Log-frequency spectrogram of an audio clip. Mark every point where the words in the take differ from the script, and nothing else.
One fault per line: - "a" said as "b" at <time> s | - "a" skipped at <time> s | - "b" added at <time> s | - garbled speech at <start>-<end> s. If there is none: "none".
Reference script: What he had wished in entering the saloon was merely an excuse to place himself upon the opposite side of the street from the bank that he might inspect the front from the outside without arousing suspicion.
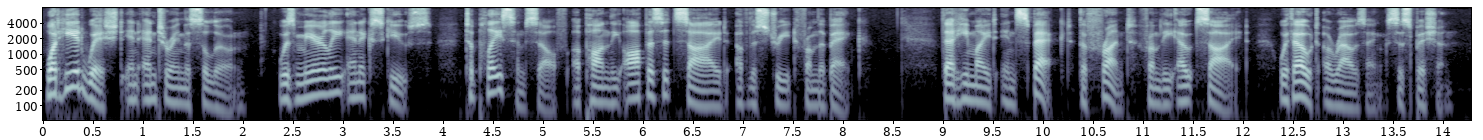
none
